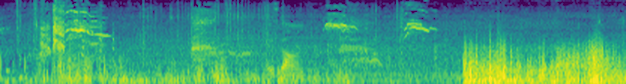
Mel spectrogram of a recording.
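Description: Silver gulls calling: several short, harsh squawks that fall in pitch. About six seconds in, loud wind buffeting on the microphone takes over.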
